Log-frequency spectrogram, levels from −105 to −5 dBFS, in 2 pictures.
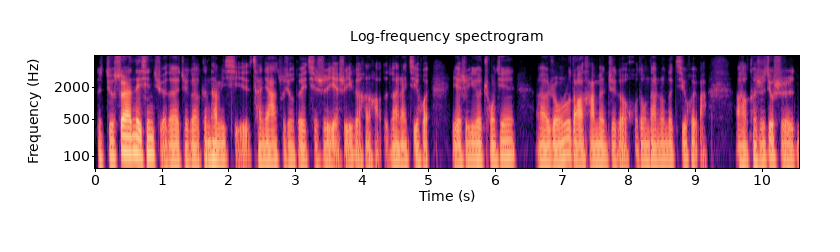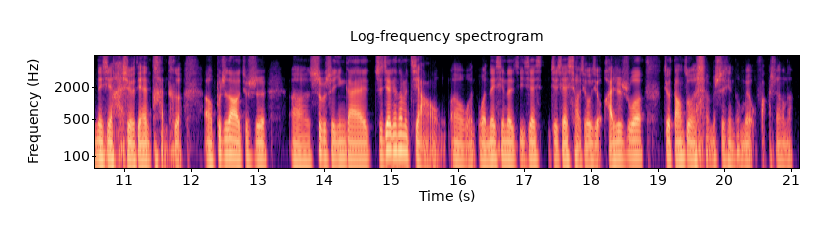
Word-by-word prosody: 就 100 - -1
虽 110 +6 +6
然 120 -1 +9
内 115 -2 +7
心 110 +2 +2
觉 105 - -6
得 80 0 +1
这 80 +1 -5
个 80 0 -1
跟 90 +2 -2
他 90 -1 +3
们 85 - -1
一 - - +1
起 80 - -8
参 85 - -4
加 80 -1 0
足 80 - -12
球 75 0 -5
队 75 0 -3
其 75 0 -10
实 75 - -4
也 - - -2
是 - - -6
一 - - -2
个 - - -4
很 - - -6
好 - - -9
的 - - -16
锻 75 - -2
炼 75 -1 -2
机 80 - -4
会， 80 - -3 0.3
也 75 - -1
是 80 +3 -5
一 90 - 0
个 90 -1 +2
重 85 -1 -4
新， 100 +4 -1 0.3
呃， 80 -1 -1
融 80 +3 +1
入 110 +2 +1
到 80 -5 +2
他 80 -1 -4
们 80 -2 -1
这 80 +2 -6
个 - - -3
活 - - -13
动 85 -2 -3
当 80 -1 -2
中 80 +1 -4
的 85 - -2
机 80 +4 -9
会 85 - -4
吧。 - - -10 0.5
啊， 75 -1 -3
可 80 +1 -4
是 80 +2 -3
就 - - +1
是 85 -2 -3
内 95 +1 +3
心 95 0 +4
还 - - -3
是 95 0 +4
有 85 - +4
点 85 0 +4
忐 - - -6
忑， - - -2 0.3
呃， 85 - +1
不 115 - -1
知 105 +1 +2
道 100 -4 +9
就 95 +3 -4
是 90 -1 +1 0.4
呃， 80 -2 -1
是 80 +9 -2
不 100 - +3
是 95 0 0
应 95 0 0
该 90 -1 +4
直 105 - -3
接 135 +3 +9
跟 130 0 +6
他 - - +8
们 120 - +4
讲， - - +1 0.3
呃， 90 -1 -2
我 80 - -5
我 85 - +1
内 95 +3 +3
心 95 - -1
的 95 -1 +4
一 95 - -4
些 95 +1 +2 0.2
这 95 - -2
些 90 - +3
小 85 - -2
九 80 0 0
九， 85 +1 -2
还 80 - +2
是 95 +1 +3
说 100 +1 +3 0.3
就 - - +3
当 95 0 +3
作 95 -1 +1
什 - - -4
么 90 - -7
事 90 -2 -4
情 85 -1 -3
都 - - -8
没 - - -4
有 - - -6
发 - - -13
生 85 -1 -7
呢？ 85 - -8
85 Hz, 325 characters per minute, -26 LUFS, 80-95 Hz, 0.5 s, 然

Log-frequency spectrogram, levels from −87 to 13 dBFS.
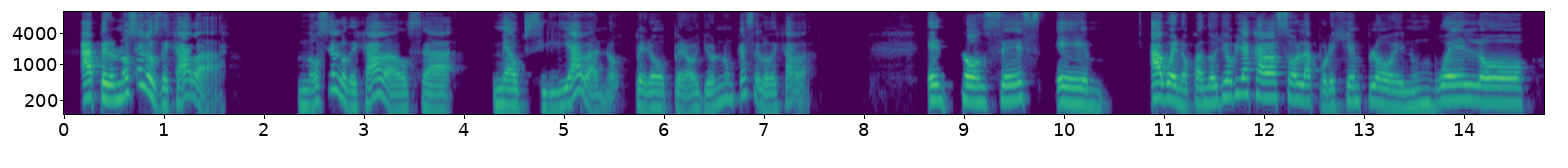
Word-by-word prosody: Ah, 235 +3 +9
pero 210 -3 +5
no 225 +6 +1
se 415 +7 -1
los - - +4
dejaba, - - -2 0.7
no 160 +1 -6
se 330 +10 -3
lo - - 0
dejaba, 145 -2 -1
o 140 - -7
sea, 135 -1 -5 0.4
me 170 +2 -3
auxiliaba, 160 0 -1
¿no? - - -13
Pero 150 -2 -3
pero 135 -1 -5
yo 145 +1 -7
nunca 215 +7 -9
se 275 - -8
lo 135 - -5
dejaba. 140 +1 -9 1.1
Entonces, 200 +2 +1
em, 170 -5 -1 0.4
ah, 225 +2 +10
bueno, 195 -8 +4
cuando 180 +2 -1
yo 235 +5 -1
viajaba 255 -4 +3
sola, 210 -3 -1
por 160 -3 -5
ejemplo, 185 +1 -3
en 150 0 -7
un 170 +1 -9
vuelo 185 -2 +2
185 Hz, 140 wpm, -23 LUFS, 155-205 Hz, 1.1 s, ah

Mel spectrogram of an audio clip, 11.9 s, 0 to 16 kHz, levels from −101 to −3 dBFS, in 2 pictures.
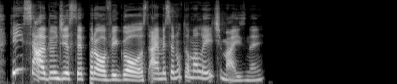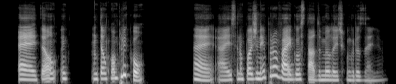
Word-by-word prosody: Quem - - +4
sabe 260 -6 +6
um 260 - +3
dia 245 0 +5
você 235 -1 0
prove 205 -5 +4
e - - 0
gosta. 185 -3 +3
Ai, 235 - +5
mas 240 0 -3
você 265 - -1
não 295 +4 -6
toma 295 -1 -4
leite 275 +3 -3
mais, 170 -7 -5
né? 175 +5 -11 2.3
É 205 -2 +2
,então 195 +5 -4 0.5
então 235 +1 -4
complicou. 390 +12 -2 0.7
É, 185 -7 -3
aí 185 +1 -6
você 215 - -15
não 230 - -5
pode 235 +1 -3
nem 260 +4 -2
provar 305 - -1
e - - -3
gostar 220 0 -5
do 190 - -11
meu 190 0 -3
leite 185 -1 -8
com 185 - -13
groselha. 175 0 -13
220 Hz, 170 wpm, -24 LUFS, 185-250 Hz, 2.3 s, sabe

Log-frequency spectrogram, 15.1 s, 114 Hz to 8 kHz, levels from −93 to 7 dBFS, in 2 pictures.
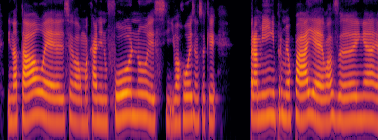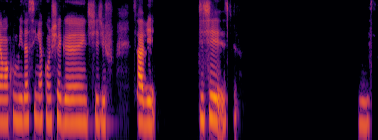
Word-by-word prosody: e - - -8
Natal 220 +4 +5
é 200 -2 +2
sei 215 +2 -8
lá 200 -1 -2
uma 195 0 -6
carne 200 -1 0
no 195 0 -7
forno 235 +2 +2
esse 200 0 -6
e - - -10
o - - -1
arroz 215 +2 -1
e - - -7
não 205 - -8
sei 205 - -9
o - - -30
que", 205 - -6 0.7
pra 220 -1 +6
mim 230 +2 -2
e - - -3
para 245 +1 -7
o - - -3
meu 220 -1 -1
pai 225 +1 +6
é 205 -3 +4
lasanha, 215 +1 -1 0.2
é 200 -1 -1
uma 195 0 -3
comida, 205 0 -7
assim, 210 0 -8
aconchegante 195 -1 -6
de 190 -1 -7
fi - - -16 0.4
sabe? 190 -3 +1 0.9
De 215 -2 -5
te 210 -3 -2 2.7
Isso. 185 0 -14
210 Hz, 150 wpm, -22 LUFS, 200-220 Hz, 2.7 s, pra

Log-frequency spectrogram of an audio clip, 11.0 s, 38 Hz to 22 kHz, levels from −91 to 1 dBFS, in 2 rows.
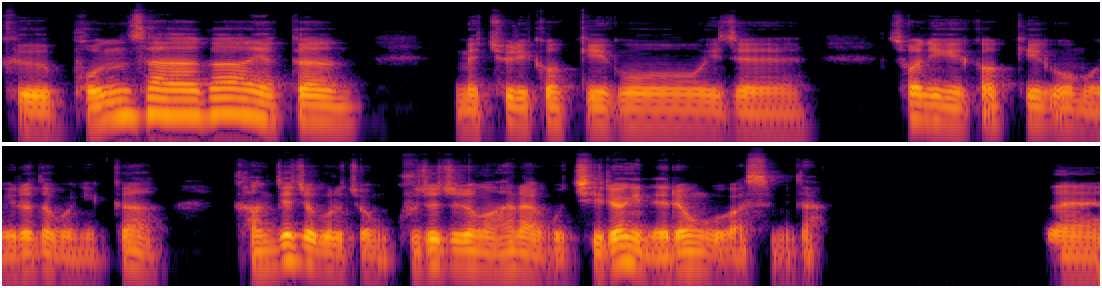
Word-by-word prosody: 그 75 -1 -1
본사가 135 +4 +3
약간 100 -3 0 0.5
매출이 85 +3 -2
꺾이고 85 -3 -2
이제 70 -2 -4 0.4
손익이 105 -5 +1
꺾이고 90 - -3
뭐 75 -3 -6
이러다 85 +2 0
보니까 65 -1 -5 0.3
강제적으로 95 -3 +2
좀 - - -5
구조조정을 100 -4 +1
하라고 90 -5 -1
지령이 - - +6
내려온 90 +6 +3
것 - - -1
같습니다. - - -4 1.1
네. 75 -2 -1
90 Hz, 290 characters per minute, -24 LUFS, 80-105 Hz, 1.1 s, 지령이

